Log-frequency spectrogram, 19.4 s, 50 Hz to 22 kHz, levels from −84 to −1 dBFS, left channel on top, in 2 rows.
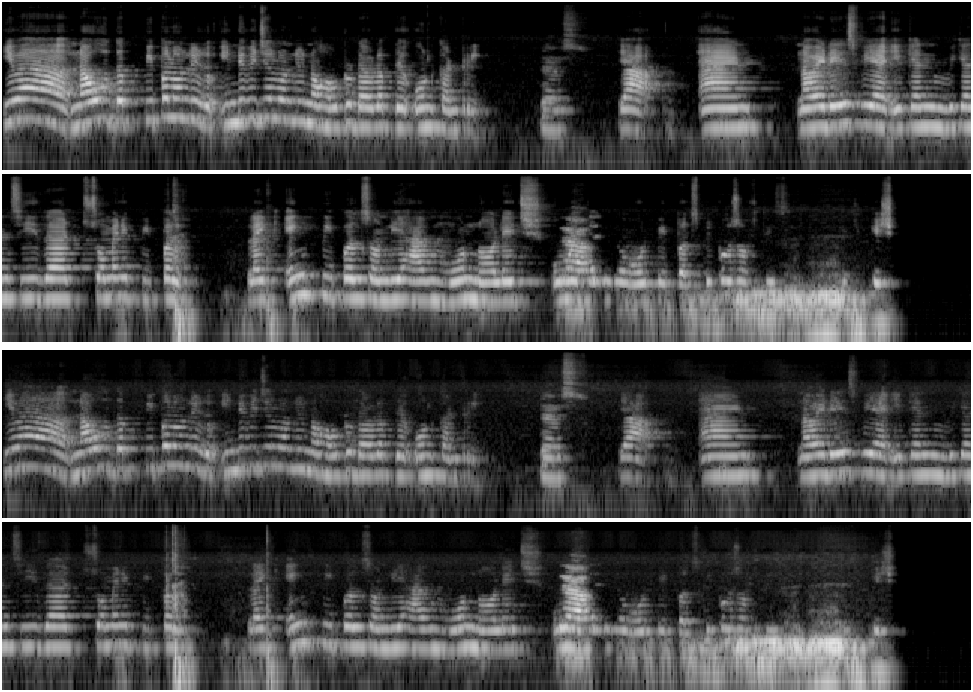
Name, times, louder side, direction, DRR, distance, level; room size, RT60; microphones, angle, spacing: voice 1, 0.0-4.8 6.2-7.6 8.0-11.5 12.1-17.4 18.4-18.6, left 6 dB, 55° left, 0.3 m, -28 dB
voice 2, 5.4-5.7 7.2-7.3 15.2-15.6 16.5-18.4, right 5 dB, 70° right, 0.5 m, -23 dB
2.2 x 2.2 x 3.0 m
head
